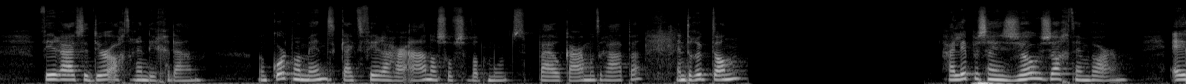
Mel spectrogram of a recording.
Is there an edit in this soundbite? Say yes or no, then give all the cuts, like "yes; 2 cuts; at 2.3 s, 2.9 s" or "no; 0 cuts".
no; 0 cuts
